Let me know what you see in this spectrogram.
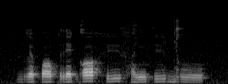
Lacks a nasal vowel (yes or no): yes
